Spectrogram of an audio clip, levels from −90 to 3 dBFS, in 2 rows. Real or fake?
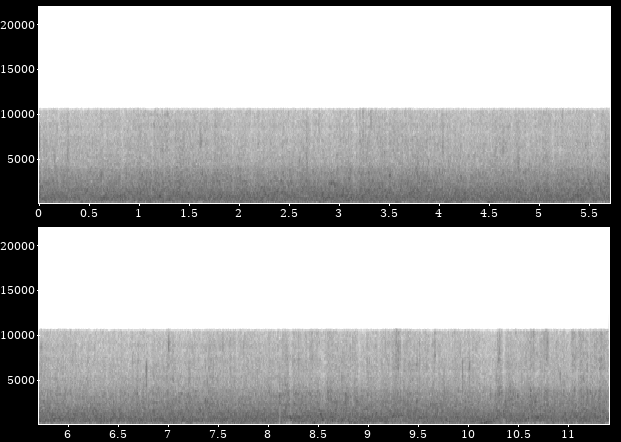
fake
